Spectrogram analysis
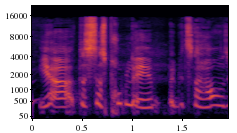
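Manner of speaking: very high, put-on poor-child whimper; fake pitiful voice. Boy playing a rejected son to the guard, fake pitiful voice. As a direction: plead high, badly faking hurt.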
